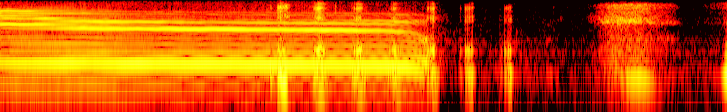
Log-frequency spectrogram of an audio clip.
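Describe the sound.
A person gives a long, drawn-out imitation of a cat's meow that holds steady and then drops in pitch, followed by a few short bursts of speech.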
